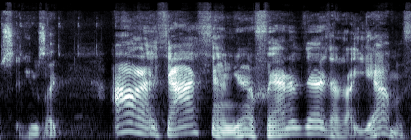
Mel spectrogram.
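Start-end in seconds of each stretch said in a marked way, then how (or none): 1.1-3.3 put-on, very high voice with peculiar speech manner. Retelling a conversation, the speaker acts out the other man's reply, imitating exactly how he talks. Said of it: "this is the way he talks. Exactly like this".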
